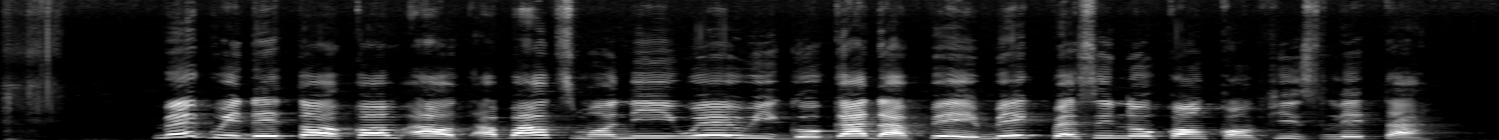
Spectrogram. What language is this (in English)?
Nigerian Pidgin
